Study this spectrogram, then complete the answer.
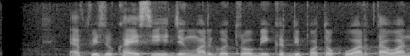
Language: Sundanese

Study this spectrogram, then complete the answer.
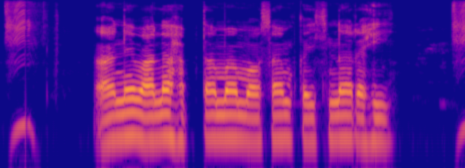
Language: Chhattisgarhi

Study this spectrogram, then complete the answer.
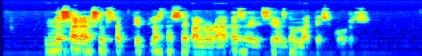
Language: Catalan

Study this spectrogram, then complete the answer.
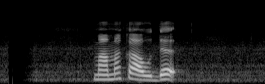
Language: Sinhala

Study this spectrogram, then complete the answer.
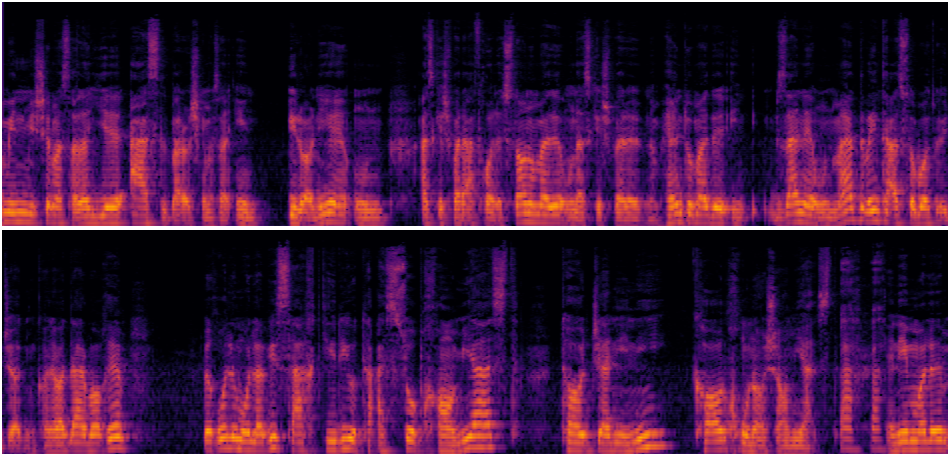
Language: Persian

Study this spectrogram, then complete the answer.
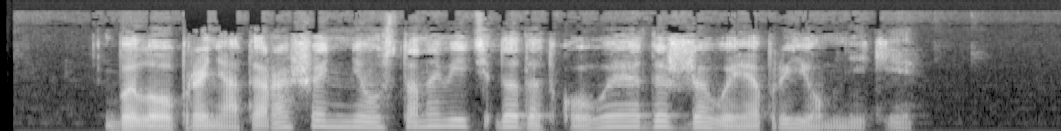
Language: Belarusian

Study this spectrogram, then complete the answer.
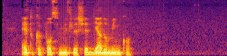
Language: Bulgarian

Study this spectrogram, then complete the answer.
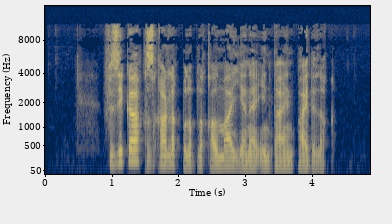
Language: Uyghur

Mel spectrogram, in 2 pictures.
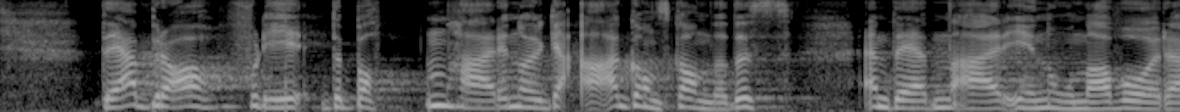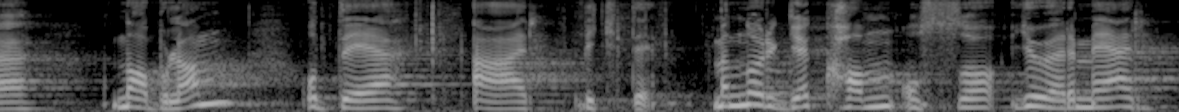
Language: Norwegian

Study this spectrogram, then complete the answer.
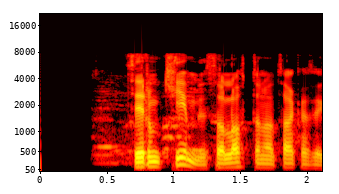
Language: Icelandic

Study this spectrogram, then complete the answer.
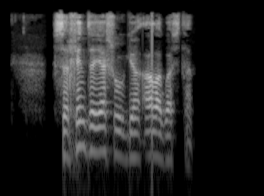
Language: Abkhazian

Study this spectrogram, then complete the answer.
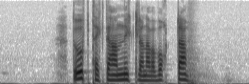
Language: Swedish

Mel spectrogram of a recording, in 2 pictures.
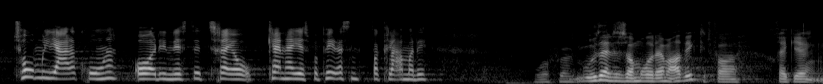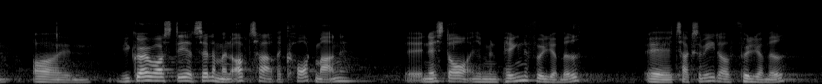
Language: Danish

